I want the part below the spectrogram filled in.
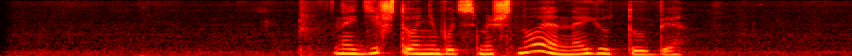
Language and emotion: Russian, positive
